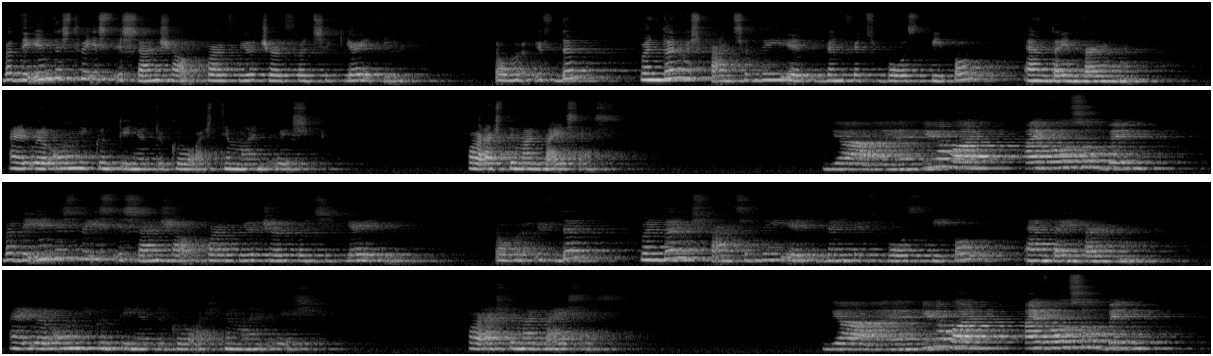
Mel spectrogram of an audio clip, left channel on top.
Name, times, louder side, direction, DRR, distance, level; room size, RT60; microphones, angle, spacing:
voice 1, 0.0-4.0 4.9-5.9 6.4-9.7 10.2-11.4 12.2-15.1 16.8-18.2, left 3 dB, 75° left, 4 dB, 0.8 m, -28 dB
voice 2, 20.3-21.8 22.3-23.4, right 1 dB, 35° right, -6 dB, 1.8 m, -27 dB
6.6 x 4.7 x 6.6 m, 1.5 s
head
